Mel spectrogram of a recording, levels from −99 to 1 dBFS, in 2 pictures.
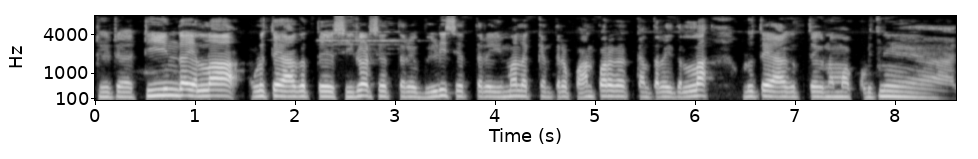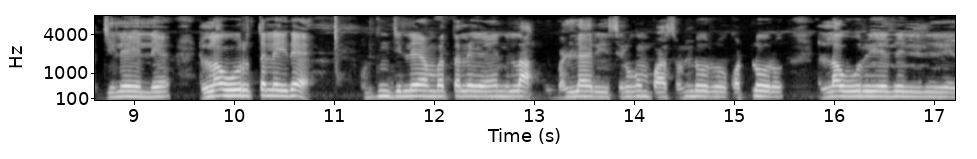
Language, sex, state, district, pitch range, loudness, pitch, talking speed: Kannada, male, Karnataka, Bellary, 170-190 Hz, -16 LUFS, 185 Hz, 105 wpm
